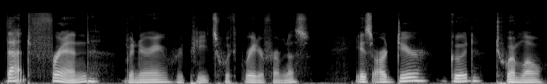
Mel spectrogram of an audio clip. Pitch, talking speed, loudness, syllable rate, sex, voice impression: 115 Hz, 130 wpm, -19 LUFS, 4.1 syllables/s, male, masculine, adult-like, relaxed, weak, slightly dark, slightly muffled, cool, intellectual, sincere, calm, friendly, reassuring, wild, slightly lively, kind, slightly modest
